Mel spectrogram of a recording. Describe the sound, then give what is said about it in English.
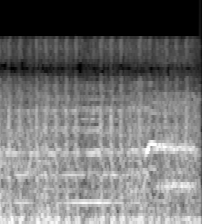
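A machine gun mounted on a biplane fires in a rapid, continuous rattle of shots, loud and unbroken throughout, in a film action scene. “Rick fires a machine gun mounted behind him into the sand face, but it's futile.”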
